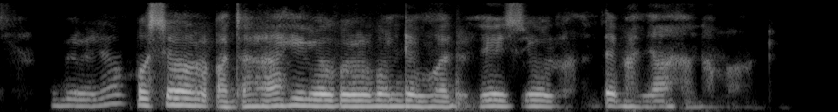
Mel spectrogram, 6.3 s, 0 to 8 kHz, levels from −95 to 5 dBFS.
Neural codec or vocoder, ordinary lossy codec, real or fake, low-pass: codec, 16 kHz, 2 kbps, FreqCodec, smaller model; none; fake; 7.2 kHz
